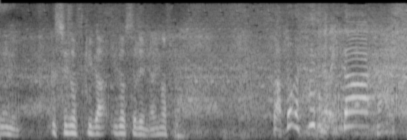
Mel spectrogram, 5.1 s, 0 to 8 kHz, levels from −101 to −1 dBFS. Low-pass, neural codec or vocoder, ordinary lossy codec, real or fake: none; codec, 16 kHz, 1.1 kbps, Voila-Tokenizer; none; fake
